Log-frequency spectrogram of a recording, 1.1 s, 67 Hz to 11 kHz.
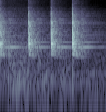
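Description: A wooden dhol drum shell made of batti wood is tapped three times, giving short, bright knocks with a clear pitch near 1.5 kHz over a faint steady tone. Each knock dies away quickly, and the shell sounds normal.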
